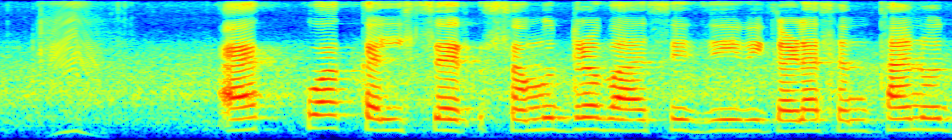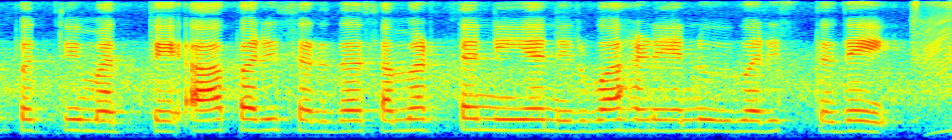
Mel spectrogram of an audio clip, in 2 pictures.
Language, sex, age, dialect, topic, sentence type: Kannada, female, 25-30, Coastal/Dakshin, agriculture, statement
